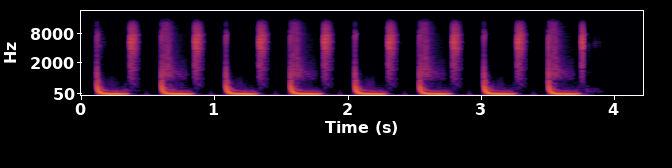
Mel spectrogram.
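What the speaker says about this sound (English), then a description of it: "hi-hat, kick with the clap" Tech house drum loop of kick with clap and hi-hats, a punchy low kick paired with a bright snap on each beat, eight steady hits in a tight, loud, repeating pattern.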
